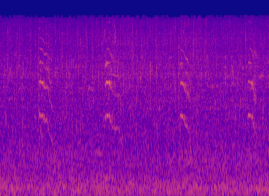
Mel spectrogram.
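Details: Shishimaru, an Asian small-clawed otter at Oji Zoo, whining: four sharp, high squeaky cries that slide downward, spaced about every one and a half seconds, over a steady rush of pouring water.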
